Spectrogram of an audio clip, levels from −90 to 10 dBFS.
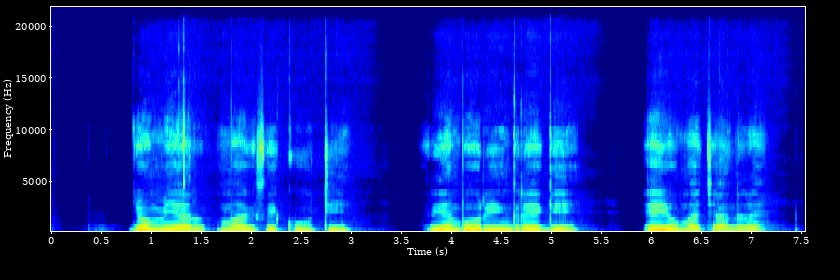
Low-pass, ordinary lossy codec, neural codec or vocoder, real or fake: none; none; vocoder, 44.1 kHz, 128 mel bands, Pupu-Vocoder; fake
